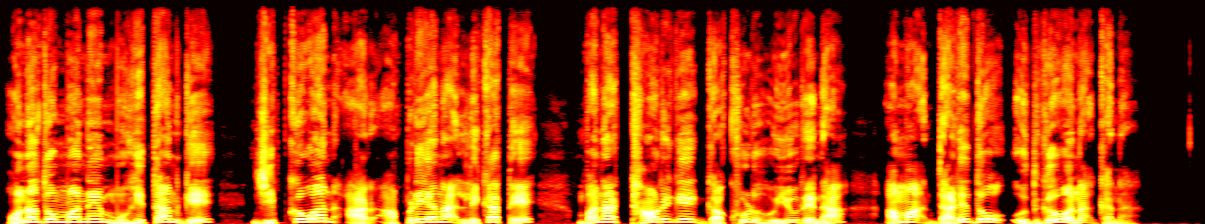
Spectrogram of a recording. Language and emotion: Santali, happy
